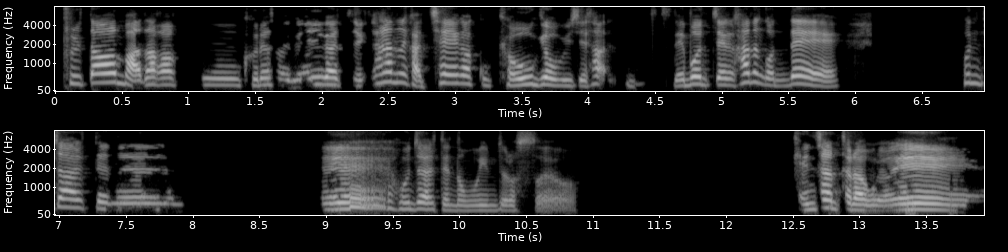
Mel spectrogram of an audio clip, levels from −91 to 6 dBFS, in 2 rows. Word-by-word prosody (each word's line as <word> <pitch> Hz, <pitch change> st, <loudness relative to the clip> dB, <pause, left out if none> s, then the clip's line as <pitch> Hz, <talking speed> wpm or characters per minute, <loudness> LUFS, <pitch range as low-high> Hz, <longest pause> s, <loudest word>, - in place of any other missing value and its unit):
앱 275 Hz, -, -10 dB
다운 320 Hz, 0 st, +6 dB
받아 245 Hz, +3 st, +4 dB
갖고 230 Hz, -2 st, -5 dB
그래서 225 Hz, +1 st, -8 dB, 0.2 s
매일 255 Hz, +1 st, -4 dB
같이 235 Hz, -5 st, -1 dB
하면 320 Hz, +1 st, 0 dB
같이 310 Hz, -, -1 dB
해 295 Hz, -1 st, +2 dB
갖고 270 Hz, -6 st, -4 dB
겨우겨우 230 Hz, 0 st, 0 dB
이제 200 Hz, -1 st, -6 dB
4 -, -, -3 dB
으 -, -, -5 dB, 0.5 s
4 205 Hz, -, -5 dB
번째 235 Hz, -3 st, 0 dB
하는 320 Hz, 0 st, 0 dB
건데 215 Hz, -4 st, +1 dB, 0.9 s
혼자 305 Hz, 0 st, -2 dB
할 280 Hz, -1 st, -1 dB
때는 240 Hz, -4 st, -6 dB, 1.6 s
예. 295 Hz, +8 st, +2 dB
혼자 225 Hz, 0 st, -3 dB
할 220 Hz, -, -1 dB
때는 190 Hz, -3 st, -10 dB
너무 180 Hz, 0 st, -9 dB
힘들었어요. 180 Hz, 0 st, -10 dB, 1.6 s
괜찮더라고요. 200 Hz, -5 st, +1 dB
예. 205 Hz, -3 st, +7 dB
230 Hz, 255 characters per minute, -27 LUFS, 205-275 Hz, 1.6 s, 예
